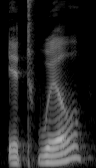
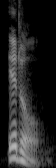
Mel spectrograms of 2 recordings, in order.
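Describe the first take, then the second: First: It is said as two full words. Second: It is said as one contracted word. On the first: "It will becomes it'll" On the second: "becomes it'll"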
